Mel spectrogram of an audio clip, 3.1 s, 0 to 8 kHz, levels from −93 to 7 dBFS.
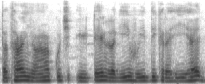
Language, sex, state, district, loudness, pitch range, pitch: Hindi, male, Jharkhand, Ranchi, -20 LUFS, 120-135 Hz, 130 Hz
